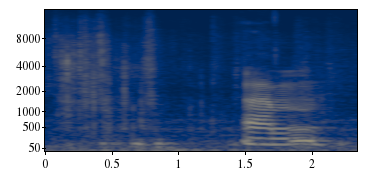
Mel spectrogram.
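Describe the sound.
Paper report cards rustle and crinkle as they are handled, a soft, brief shuffling followed by a voice talking.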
